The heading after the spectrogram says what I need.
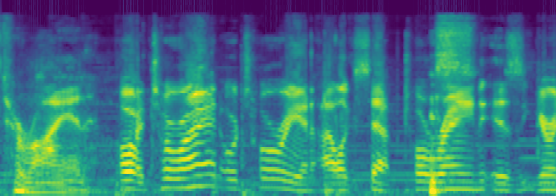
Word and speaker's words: Turian: I pronounce it Torian, I still pronounce it Torian. There's no A before I in Torian.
